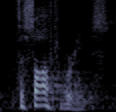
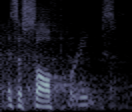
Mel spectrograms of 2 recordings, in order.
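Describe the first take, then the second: First: Much lower, softer, airy repeat; low hushed echo. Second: Slow drawn phrase. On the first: Preacher echoing the phrase low and hushed. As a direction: breathe it like a passing breeze. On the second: Preacher drawing out the phrase slowly. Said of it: "Anyway, that's a". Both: Shown as a demonstration.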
